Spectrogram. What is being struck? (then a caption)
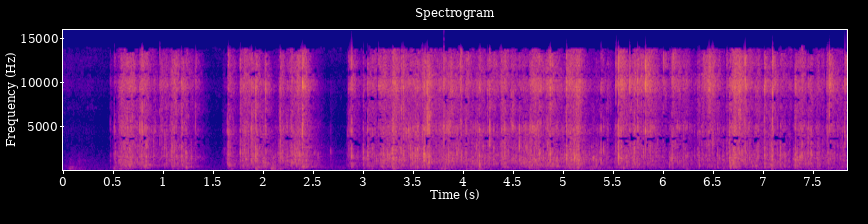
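Plastic film noodle packet. A palm-sized Maruchan chicken ramen packet of crinkly plastic film, full of dry noodles, rests quietly on a wooden table before fingertips squeeze and crinkle it. Dense, bright crackling follows, with brief pauses near 1.6 and 2.8 seconds, then continues steadily to the end.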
